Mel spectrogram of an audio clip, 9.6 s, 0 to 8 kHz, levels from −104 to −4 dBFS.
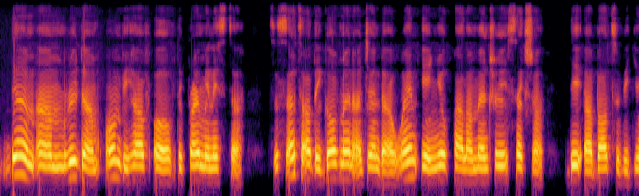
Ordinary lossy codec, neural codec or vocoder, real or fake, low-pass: none; none; real; 7.2 kHz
